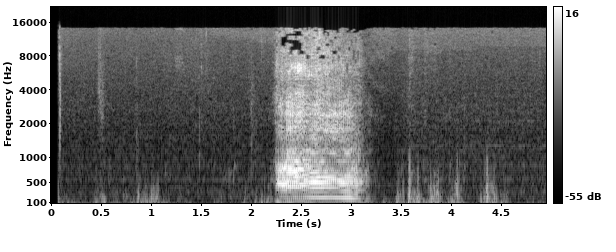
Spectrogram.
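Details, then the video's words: An African elephant trumpeting: one loud, brassy blast lasting under a second, harsh and rich in overtones, rising suddenly out of low rumbling and shuffling noises before and after. "How does an elephant trumpet"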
